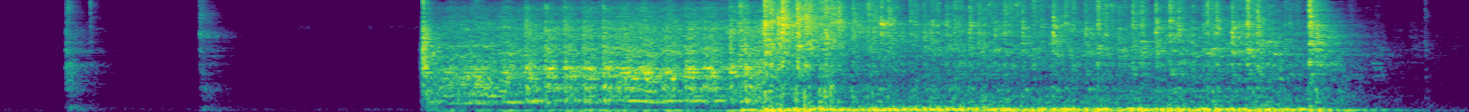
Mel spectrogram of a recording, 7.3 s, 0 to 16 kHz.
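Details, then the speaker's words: 1956 Ford F-100 swapped engine, first start on a temporarily wired ECU, no coolant yet: two short cranks, catches, steady even low rumble about four seconds then shut off; some smoke from new paint; healthy start. "Here's a runner. got smoke, which I kind of figured."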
